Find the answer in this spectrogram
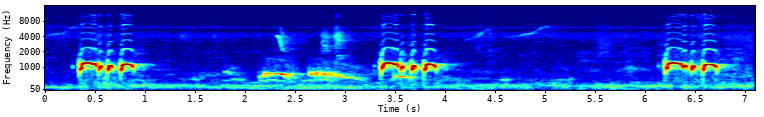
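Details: Male zebra dove, a local perkutut, calling to lure silent birds into singing again: three bright stuttering phrases of quick rolling coos, each about half a second long and spaced roughly three seconds apart, with softer lower cooing between them.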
